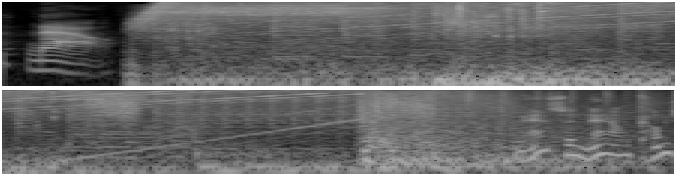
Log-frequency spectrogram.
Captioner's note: sound Effects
